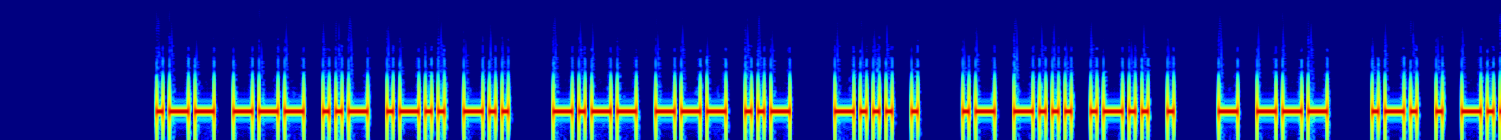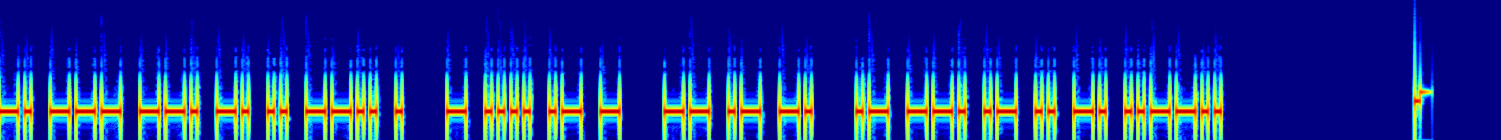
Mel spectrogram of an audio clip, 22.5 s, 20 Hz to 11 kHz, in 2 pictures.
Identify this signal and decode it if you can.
Morse code, heard as a keyed tone, about 25 wpm, 700 Hz. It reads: WOULD YOU BE ABLE TO RECOGNIZE THAT MAN AGAIN?
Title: Sentences from Top 1400 Words 25wpm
